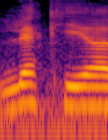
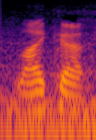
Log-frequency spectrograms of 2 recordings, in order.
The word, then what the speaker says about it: Leica: Lechia, Lessia? Leica.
